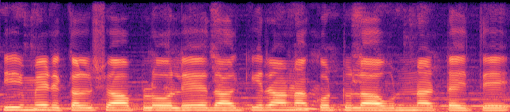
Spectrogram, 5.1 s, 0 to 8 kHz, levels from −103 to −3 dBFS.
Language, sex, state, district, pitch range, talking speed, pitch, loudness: Telugu, male, Andhra Pradesh, Sri Satya Sai, 165-170 Hz, 95 wpm, 165 Hz, -14 LUFS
